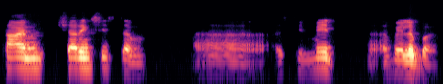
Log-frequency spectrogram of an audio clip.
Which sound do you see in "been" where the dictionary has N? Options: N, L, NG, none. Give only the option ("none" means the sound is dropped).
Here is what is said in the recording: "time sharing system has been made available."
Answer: L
